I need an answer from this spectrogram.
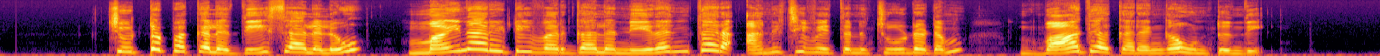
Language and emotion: Telugu, angry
